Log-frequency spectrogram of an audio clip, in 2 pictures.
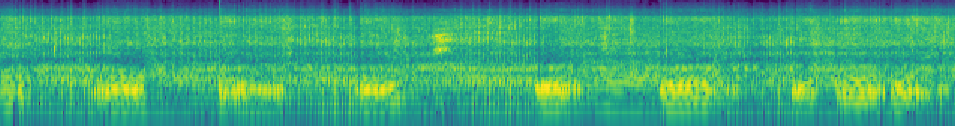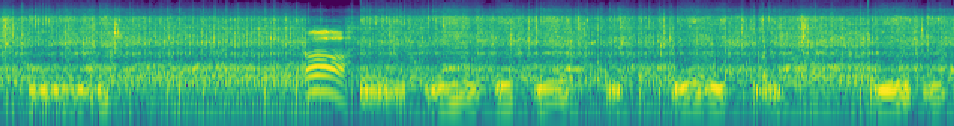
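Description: Enduro motorcycle engine on a rough, hard trail, ridden solo: a loud, buzzing engine that rises and falls in constant revving bursts, sometimes spiking high, under intermittent talk.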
